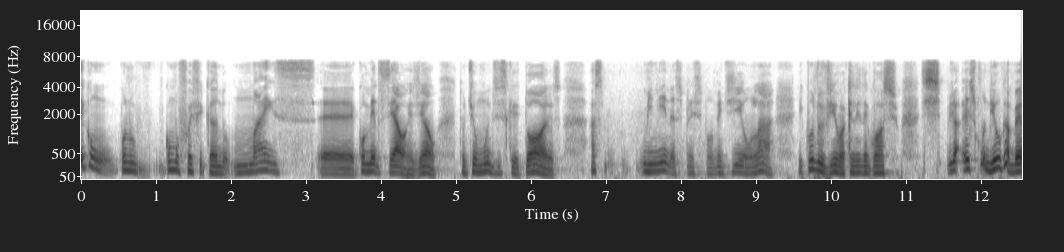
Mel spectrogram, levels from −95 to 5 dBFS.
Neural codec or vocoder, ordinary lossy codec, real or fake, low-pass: none; none; real; 7.2 kHz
